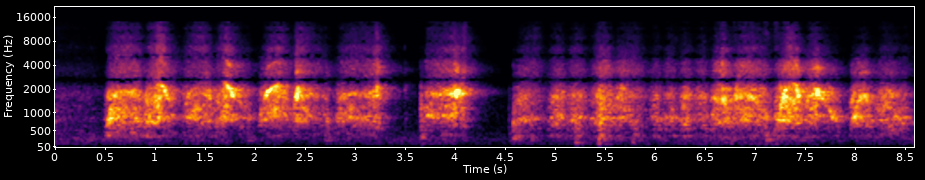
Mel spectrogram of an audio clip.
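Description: Vinyl wallcovering being smoothed onto a wall, a run of scraping rubbing strokes over the sheet. The strokes break off briefly twice, a little past a third of the way through and again just after halfway.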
